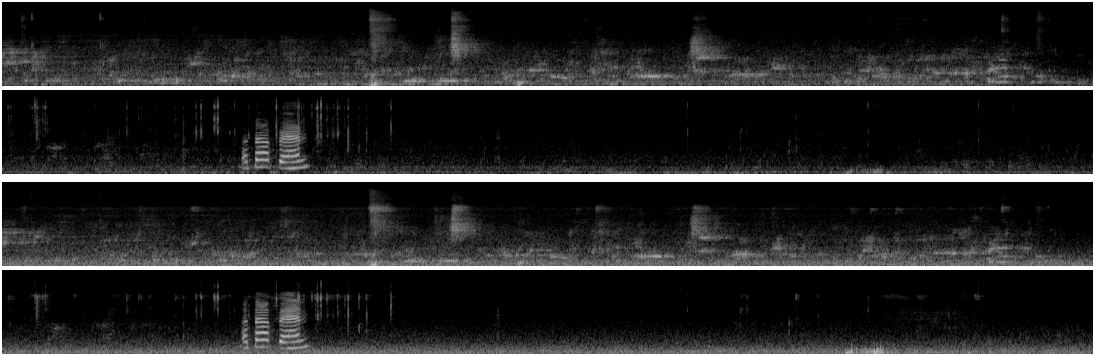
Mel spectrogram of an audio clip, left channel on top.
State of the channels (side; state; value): right; noise; rumble, 4 dB below the sound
